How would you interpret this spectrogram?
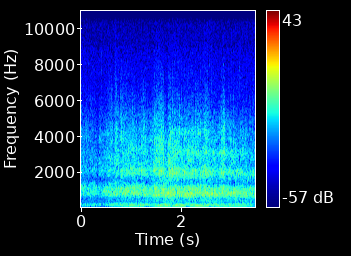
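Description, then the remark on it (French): A four-engine Super Constellation propeller airliner roars loudly and steadily as it speeds down the runway at Orly and takes off on 20 August 1958, a dense, strident engine drone that swells slightly and holds, with no voices. “Sur la piste, un super constellation roule de plus en plus vite et décolle dans le vrombissement strident de ses quatre moteurs.”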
